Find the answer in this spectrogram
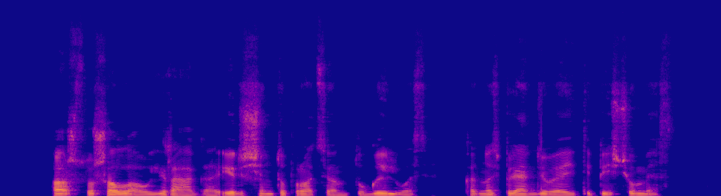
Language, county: Lithuanian, Marijampolė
